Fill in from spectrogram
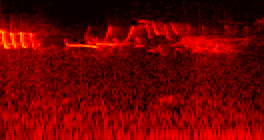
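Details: A brief burst of bright high twitters, then a long thin whistle and softer scattered chirps from other birds over faint background noise.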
